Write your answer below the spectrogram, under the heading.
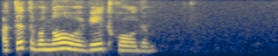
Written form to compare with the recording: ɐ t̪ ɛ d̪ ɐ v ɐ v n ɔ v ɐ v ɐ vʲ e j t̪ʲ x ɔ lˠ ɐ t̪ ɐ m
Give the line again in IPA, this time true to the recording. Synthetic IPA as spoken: ɐ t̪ ɛ t̪ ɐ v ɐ n ɔ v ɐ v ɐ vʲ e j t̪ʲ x ɔ lˠ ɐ d̪ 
